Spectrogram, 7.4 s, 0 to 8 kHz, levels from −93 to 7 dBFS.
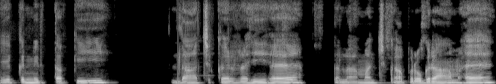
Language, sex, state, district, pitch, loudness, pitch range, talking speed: Hindi, male, Bihar, Purnia, 145 Hz, -19 LUFS, 140-155 Hz, 95 wpm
